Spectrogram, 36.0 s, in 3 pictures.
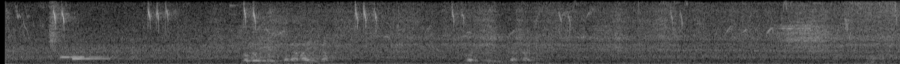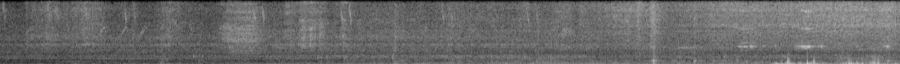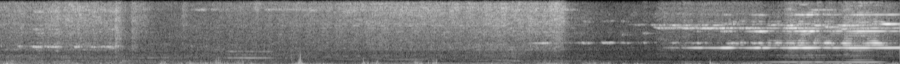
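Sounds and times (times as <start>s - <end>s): electric train approaching: 7.4s - 36.0s
wheel and brake squeal: 21.0s - 36.0s.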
